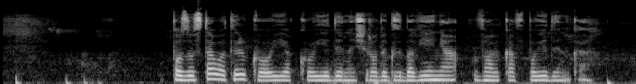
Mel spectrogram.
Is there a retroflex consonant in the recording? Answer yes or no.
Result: no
